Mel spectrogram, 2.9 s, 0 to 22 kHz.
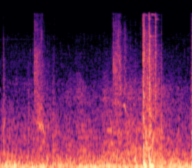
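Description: Rapid bursts of gunfire in Call of Duty Modern Warfare 2, a few separate volleys with one sharp, heavy blast near the end, close and loud over a rumbling background.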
